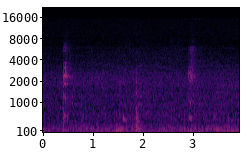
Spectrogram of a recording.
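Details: Cats meowing loudly: three short, sharp meows spaced roughly a second apart over a low steady background hum.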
